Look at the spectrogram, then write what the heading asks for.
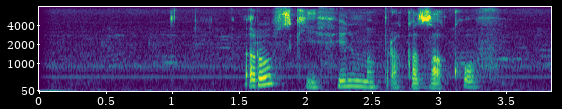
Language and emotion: Russian, sad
